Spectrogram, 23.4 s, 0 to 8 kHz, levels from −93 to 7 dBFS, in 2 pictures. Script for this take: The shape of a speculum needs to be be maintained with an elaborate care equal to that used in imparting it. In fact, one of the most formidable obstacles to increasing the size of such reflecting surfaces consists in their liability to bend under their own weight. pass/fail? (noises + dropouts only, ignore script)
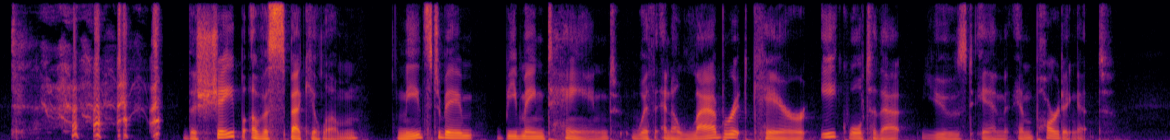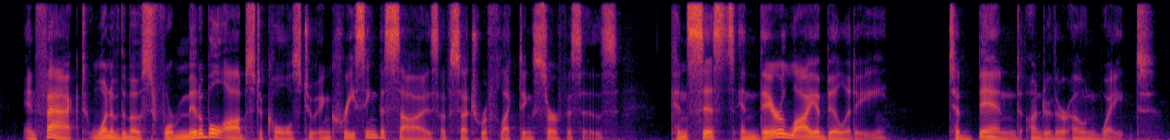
fail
